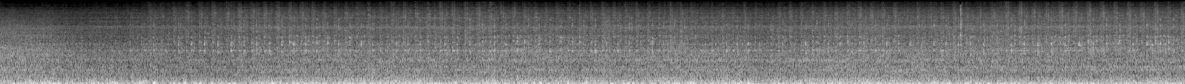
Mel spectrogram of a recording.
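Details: Ford F250 460 V8 with new Holley Street Avenger 670 CFM electric-choke vacuum-secondary carb: deep lumpy, shaking idle; idle screw gives either too high or too low, no middle ground. Original Holley/Motorcraft carb refitted later idled perfectly.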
